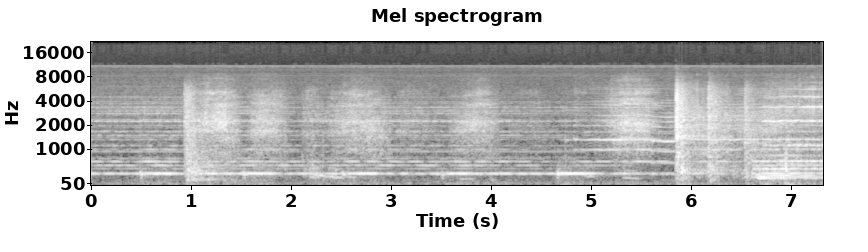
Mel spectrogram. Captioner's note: somber orchestral music; Ruth panting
